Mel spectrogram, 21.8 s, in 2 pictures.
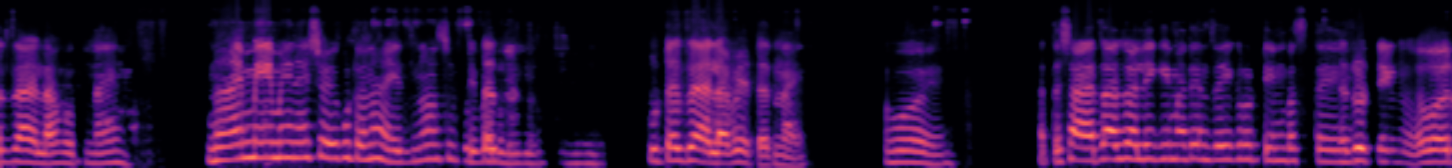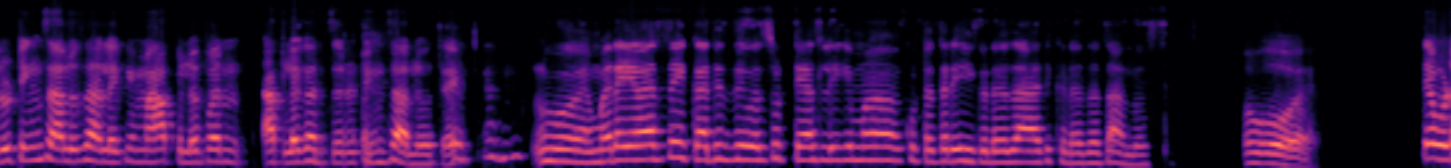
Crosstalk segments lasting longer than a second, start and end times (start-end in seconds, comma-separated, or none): none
